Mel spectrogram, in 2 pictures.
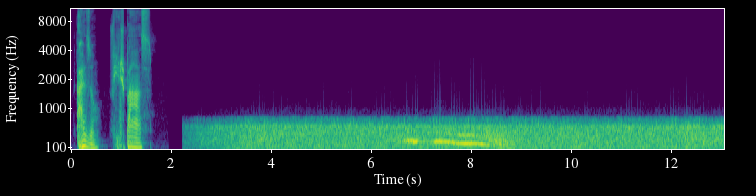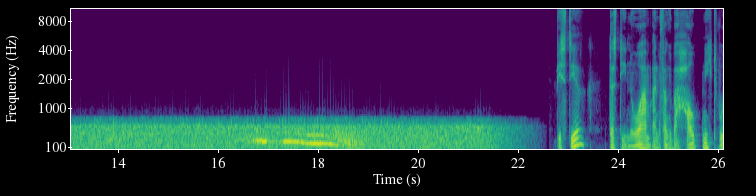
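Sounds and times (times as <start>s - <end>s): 
speech: 0.1s - 1.7s, 6.8s - 8.2s, 22.8s - 26.1s
steady low underwater drone: 2.3s - 22.2s
underwater rumble of small icebergs breaking apart in the ocean: 2.3s - 22.5s.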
